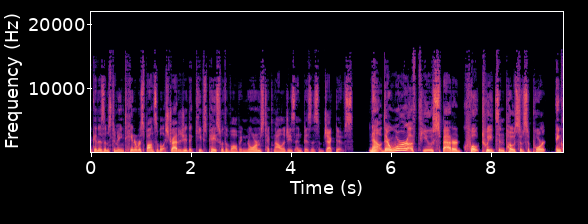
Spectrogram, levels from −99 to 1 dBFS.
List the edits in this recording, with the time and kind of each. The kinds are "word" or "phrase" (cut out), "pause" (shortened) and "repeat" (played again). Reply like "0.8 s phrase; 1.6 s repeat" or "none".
1.5 s word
